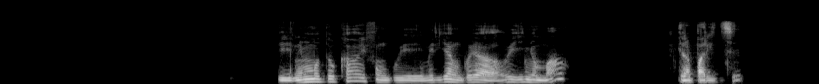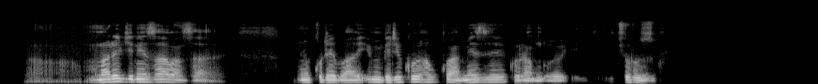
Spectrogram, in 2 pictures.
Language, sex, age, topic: Kinyarwanda, male, 36-49, finance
